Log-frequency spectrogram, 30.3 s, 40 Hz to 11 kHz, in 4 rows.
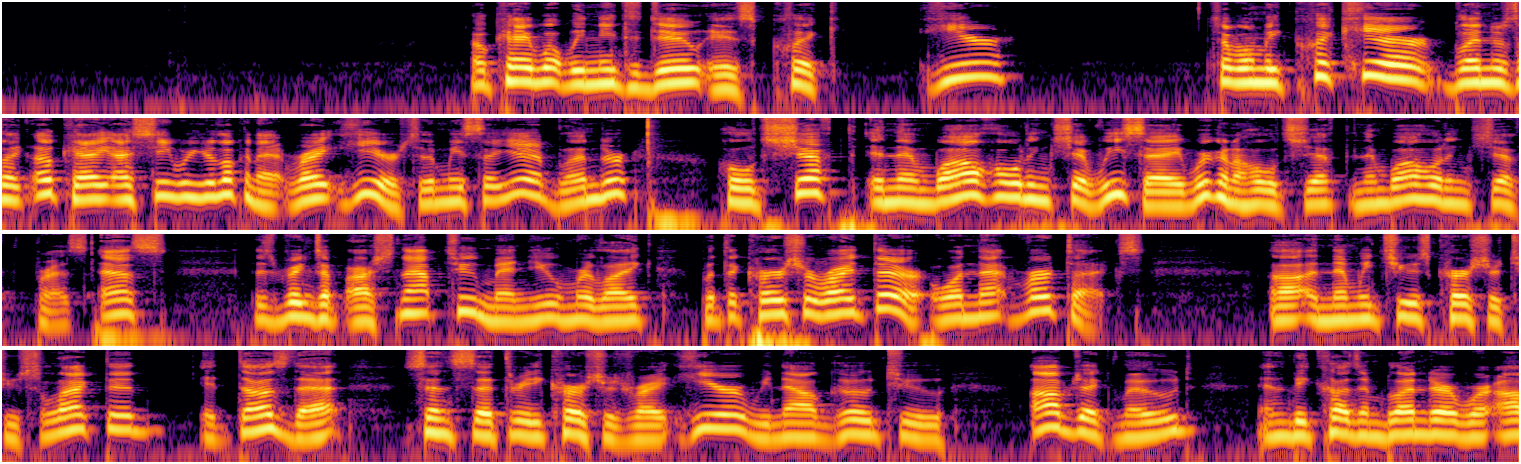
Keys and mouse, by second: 0.8 click, 4.6 click, 15.7 s, 22.3 click, 27.1 click, 28.0 click.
